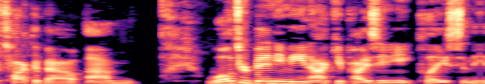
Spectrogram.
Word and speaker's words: Benjamin: Um, I always say his name Benjamin because that's how it's supposed to be said because he's German or whatever.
